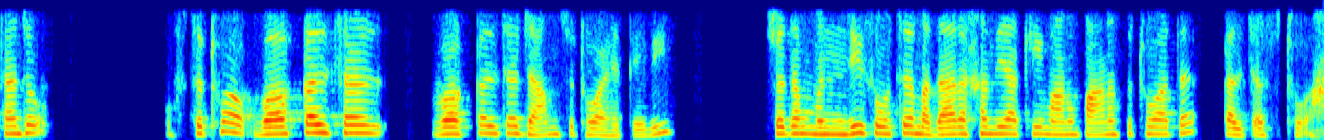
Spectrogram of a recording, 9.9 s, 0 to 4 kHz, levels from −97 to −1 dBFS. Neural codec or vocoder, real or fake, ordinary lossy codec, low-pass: none; real; none; 3.6 kHz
